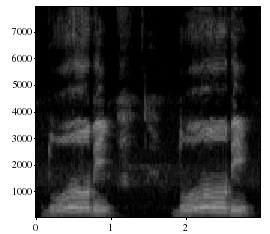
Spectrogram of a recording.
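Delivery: "দুবি" with a long drawn দু; এক আলিফ টান. Shown as a demonstration. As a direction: slowly stretch the first vowel of "দুবি". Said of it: "দুতে এক আলিফ টান আসবে". ("দুবি"-র দু এক আলিফ টেনে)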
